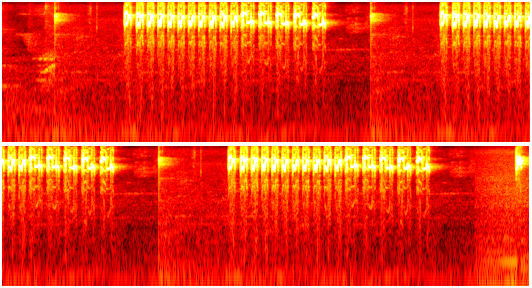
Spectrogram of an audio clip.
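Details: Crested jay, a training recording for drawing responses from other crested jays: three long, loud rattles of quick high clicking notes, each about two seconds, repeated roughly every three seconds.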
